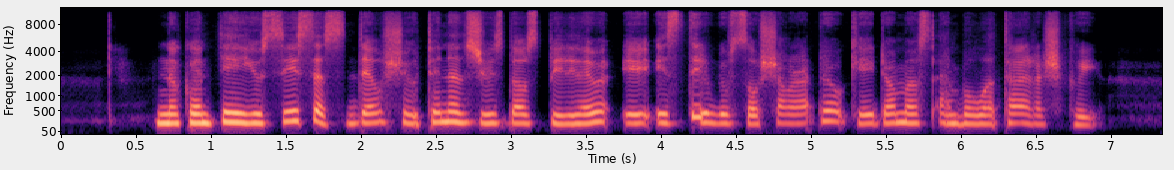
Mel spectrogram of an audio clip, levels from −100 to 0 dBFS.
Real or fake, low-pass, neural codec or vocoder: fake; 10.8 kHz; codec, 16 kHz in and 24 kHz out, 0.4 kbps, LongCat-Audio-Codec, four codebook decoder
